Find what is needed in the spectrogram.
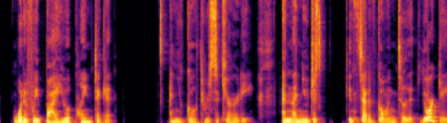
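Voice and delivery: ordinary talk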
